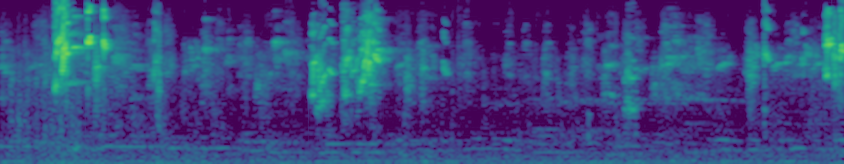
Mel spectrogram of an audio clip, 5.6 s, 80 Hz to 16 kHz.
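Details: Lovebirds eating their morning meal of greens and seeds, Saturday 30 April 2022, utter short, piercing chirp bursts separated by near-quiet gaps of about a second or more.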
